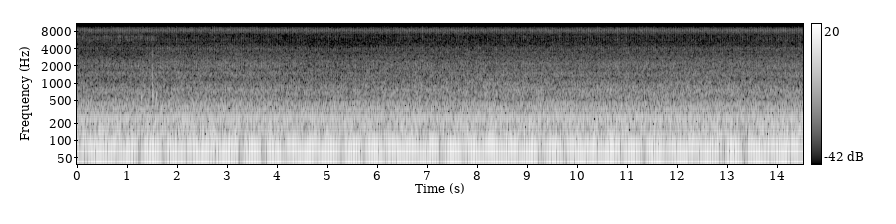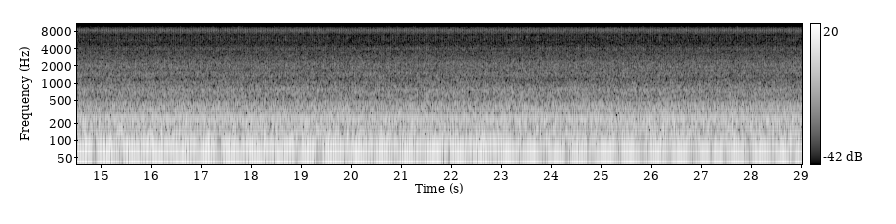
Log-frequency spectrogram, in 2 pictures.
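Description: Northern Ireland Railways Class 3000 diesel multiple unit idling while stopped at the platform: a steady low engine drone with a constant hum.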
